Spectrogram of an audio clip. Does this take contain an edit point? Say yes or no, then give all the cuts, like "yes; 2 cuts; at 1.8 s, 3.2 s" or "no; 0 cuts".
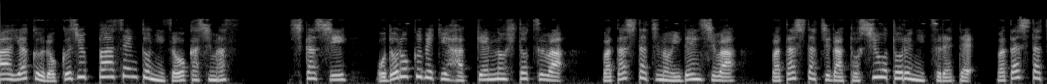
yes; 1 cut; at 2.7 s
